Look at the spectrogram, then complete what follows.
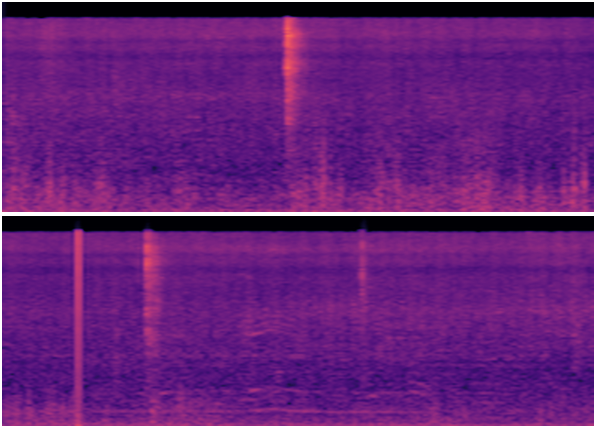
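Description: Ferry's engines and propellers running with a deep, steady throb that pulses about six times a second.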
